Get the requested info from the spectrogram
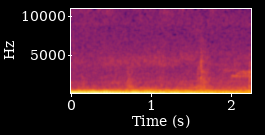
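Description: Yamaha DX7 Mark I FM synthesizer playing a slow ambient pad: a sustained low chord that changes right at the start and then holds steady, thinning near the end.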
